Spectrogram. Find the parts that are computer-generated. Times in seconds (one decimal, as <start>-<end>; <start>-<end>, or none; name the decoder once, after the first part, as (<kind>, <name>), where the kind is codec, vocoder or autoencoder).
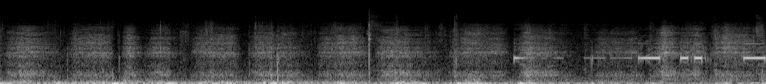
4.7-6.1 (autoencoder, DAC-VAE)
